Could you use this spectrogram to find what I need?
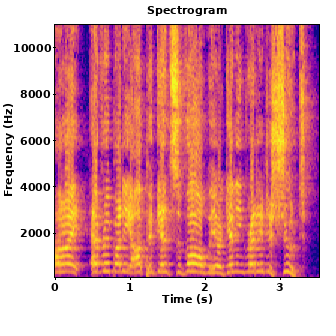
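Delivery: put-on loud shouting with a German accent. Voicing the call heard at a group photo; German accent, shouting. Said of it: "the sound of a German accented voice shouting".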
